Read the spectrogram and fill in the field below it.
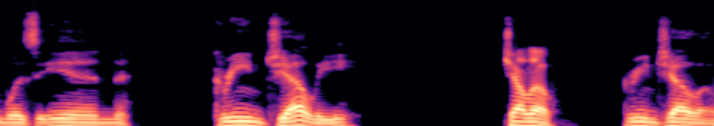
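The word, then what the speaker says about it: Green Jellÿ: in green jelly jello green jello they never changed it to jelly they just put the the y with the asterix over it that that's pronounced oh oh is it yeah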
